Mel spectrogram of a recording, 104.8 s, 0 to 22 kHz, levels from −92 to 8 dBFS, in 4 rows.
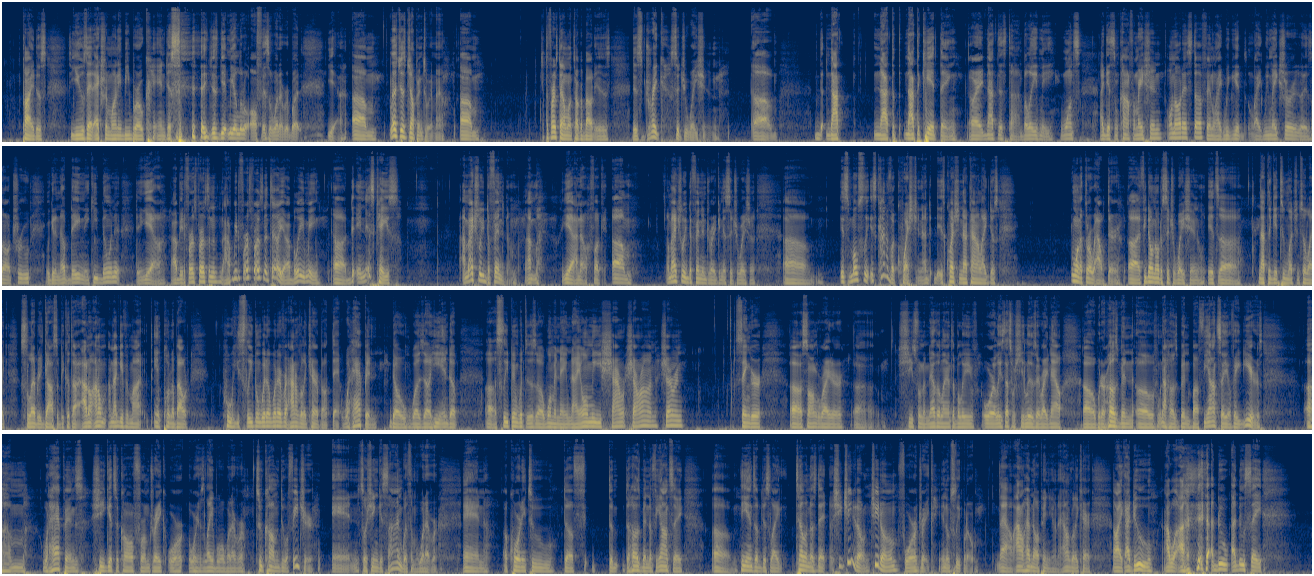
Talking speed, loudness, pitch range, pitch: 185 wpm, -24 LUFS, 90-115 Hz, 100 Hz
